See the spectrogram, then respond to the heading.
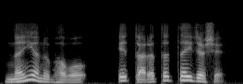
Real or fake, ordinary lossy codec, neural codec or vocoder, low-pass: fake; MP3, 48 kbps; codec, 16 kHz, 0.3 kbps, FocalCodec; 7.2 kHz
